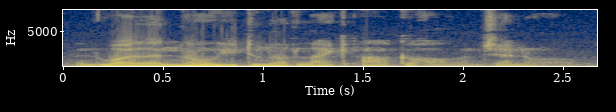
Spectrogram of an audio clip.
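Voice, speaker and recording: A man playing an old dragon leader in an audio drama, calm and fatherly, with formal, measured speech. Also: very deep voice, slight background noise. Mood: calm, reassuring. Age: older.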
